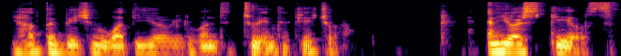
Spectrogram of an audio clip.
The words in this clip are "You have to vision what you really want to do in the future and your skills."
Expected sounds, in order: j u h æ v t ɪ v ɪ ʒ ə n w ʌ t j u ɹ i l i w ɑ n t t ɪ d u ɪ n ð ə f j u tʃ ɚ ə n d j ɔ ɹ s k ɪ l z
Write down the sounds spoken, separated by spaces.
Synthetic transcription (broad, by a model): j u h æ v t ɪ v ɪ ʃ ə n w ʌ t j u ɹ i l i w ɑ n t t ɪ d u ɪ n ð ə f j u tʃ ɚ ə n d j ɔ ɹ s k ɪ l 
